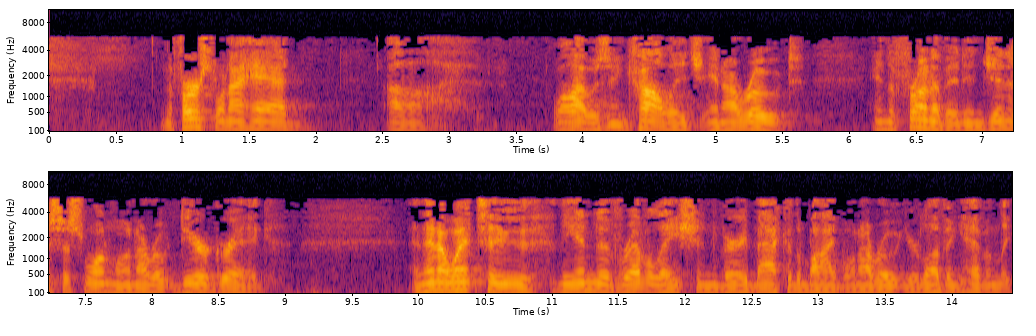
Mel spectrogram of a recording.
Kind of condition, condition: setting, large echoing room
